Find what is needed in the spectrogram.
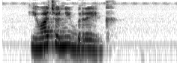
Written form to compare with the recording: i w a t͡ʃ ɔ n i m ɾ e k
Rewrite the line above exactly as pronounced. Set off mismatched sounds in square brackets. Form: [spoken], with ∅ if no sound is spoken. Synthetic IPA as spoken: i w a t͡ʃ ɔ n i [b] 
